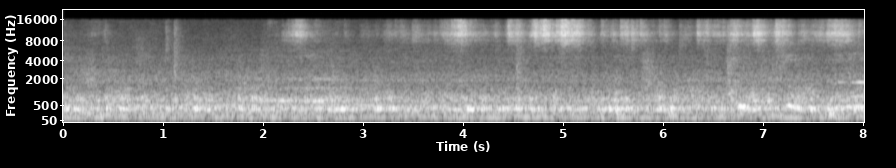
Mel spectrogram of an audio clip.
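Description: Canada Line SkyTrain car running at speed along its track, heard from inside the car: a steady rolling rumble with a constant low hum.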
